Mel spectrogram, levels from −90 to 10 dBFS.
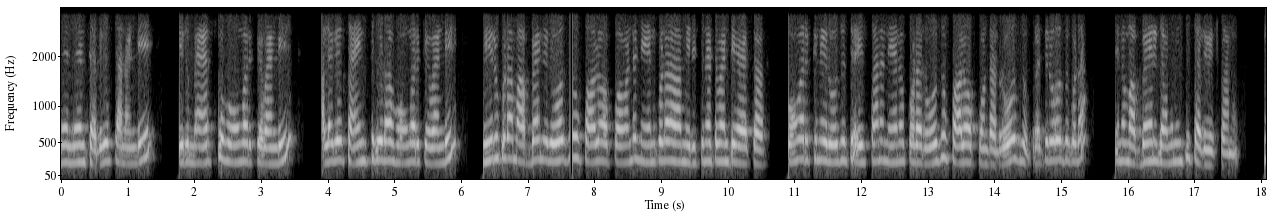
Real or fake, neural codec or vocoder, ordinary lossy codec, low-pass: real; none; none; 3.6 kHz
